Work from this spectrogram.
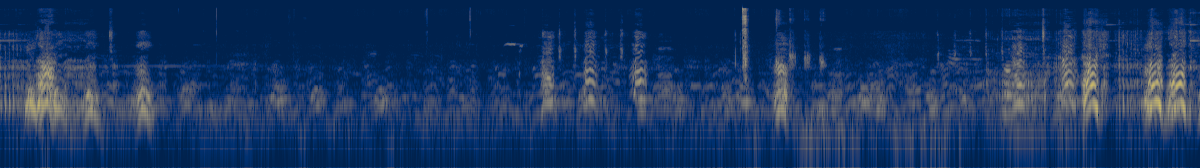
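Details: Afghan Kochi and Bully mix dog, a heavy-bodied red dog, giving loud barks in short uneven bursts near the start, middle and end, with quieter stretches between and background music throughout.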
